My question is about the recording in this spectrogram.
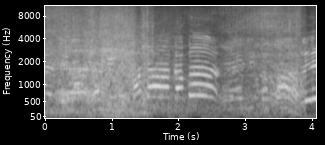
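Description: A group of protesters shouting slogans together, with long drawn-out calls that rise and fall in pitch, the loudest about a second and a half in, over a steady hum of road traffic.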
